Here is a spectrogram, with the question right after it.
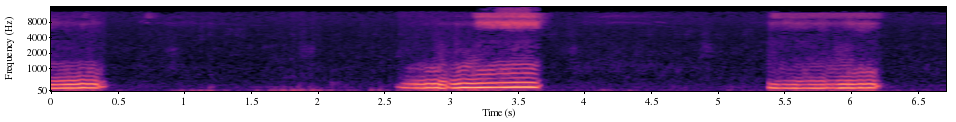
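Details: Pet cat snoring and groaning during sleep into a nearby microphone: low, wavering moans lasting about a second, repeated at intervals of roughly three seconds, with faint snuffly breaths in the pauses.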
